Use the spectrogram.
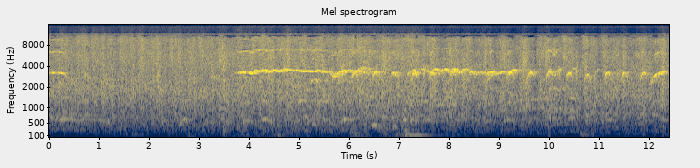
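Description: Sustained audience applause fills the space, a dense steady wash of clapping that swells slightly partway through, with a few whistles and cheers rising above it.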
